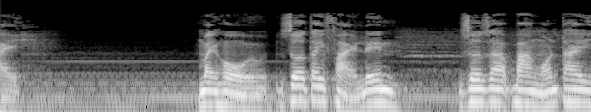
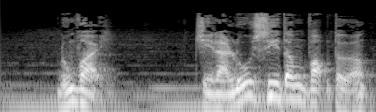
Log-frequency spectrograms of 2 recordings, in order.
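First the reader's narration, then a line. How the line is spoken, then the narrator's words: Unhesitating echoing shout. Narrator (Vietnamese): Đôn Tử và Báo Tử không cần suy nghĩ mà quát theo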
